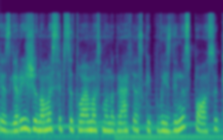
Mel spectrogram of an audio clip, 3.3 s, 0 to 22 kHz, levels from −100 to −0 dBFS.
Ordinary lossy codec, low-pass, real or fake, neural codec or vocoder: Opus, 32 kbps; 14.4 kHz; real; none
